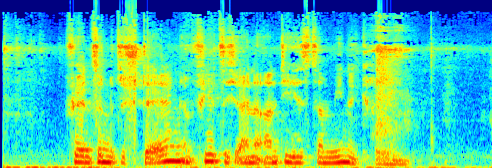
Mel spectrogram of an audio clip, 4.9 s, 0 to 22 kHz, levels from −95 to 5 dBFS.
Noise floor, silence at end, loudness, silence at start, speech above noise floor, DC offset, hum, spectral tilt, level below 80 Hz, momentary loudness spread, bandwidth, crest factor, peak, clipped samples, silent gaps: -30 dBFS; 0 s; -9 LUFS; 0 s; 21 dB; under 0.1%; none; -3.5 dB/octave; -34 dBFS; 16 LU; over 20 kHz; 10 dB; 0 dBFS; 0.2%; none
